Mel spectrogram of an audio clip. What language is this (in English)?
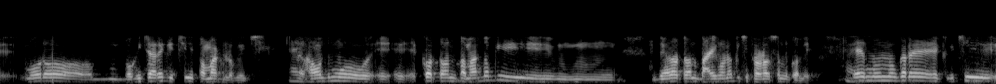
Odia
